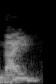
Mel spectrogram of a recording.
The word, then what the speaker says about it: KNIME: less in Alteryx and Nime. And this Nime is spelled as KNIME.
